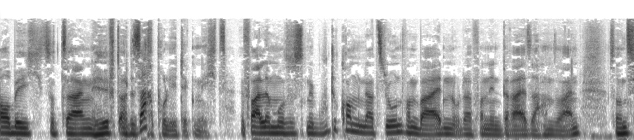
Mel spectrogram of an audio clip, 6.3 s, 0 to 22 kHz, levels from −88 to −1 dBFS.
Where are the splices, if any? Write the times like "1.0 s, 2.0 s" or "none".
1.3 s, 2.4 s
